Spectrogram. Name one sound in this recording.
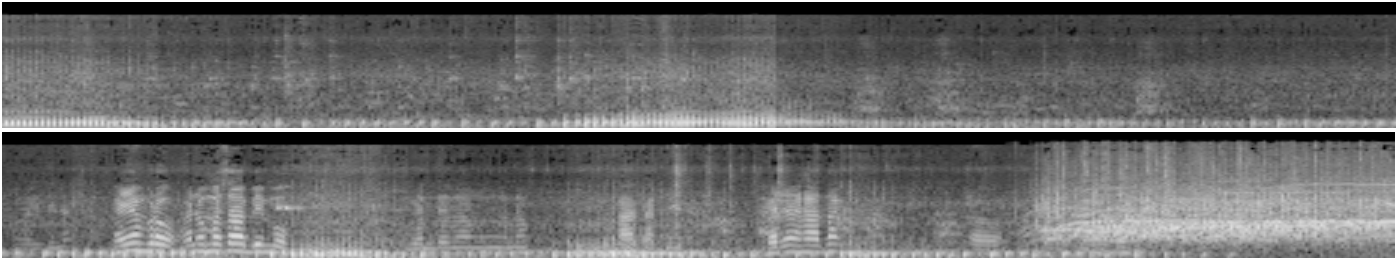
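A motorcycle engine putters and idles nearby.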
